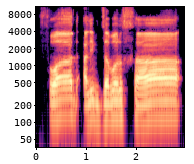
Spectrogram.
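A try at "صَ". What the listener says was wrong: সদ আলিফ যাবার স, সা নয়, স।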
